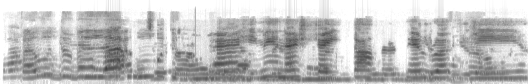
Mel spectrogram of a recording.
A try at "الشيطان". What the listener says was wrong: Kaifa you said shayta. It's not shayta, it is shayto. To. It's a full mouth. To.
